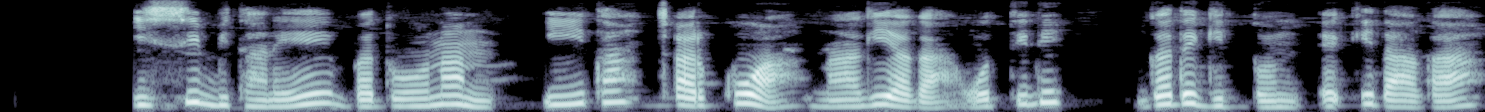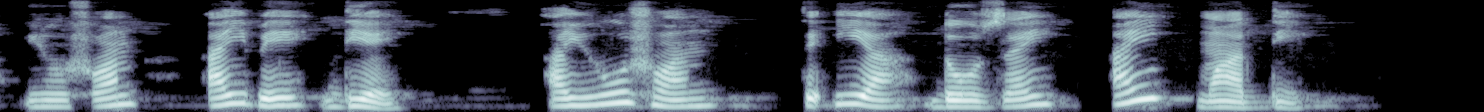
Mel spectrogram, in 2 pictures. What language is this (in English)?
Wolaytta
